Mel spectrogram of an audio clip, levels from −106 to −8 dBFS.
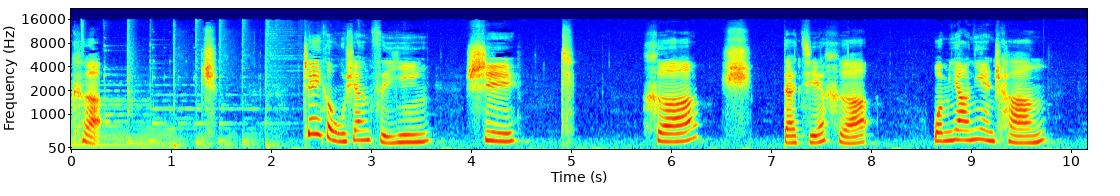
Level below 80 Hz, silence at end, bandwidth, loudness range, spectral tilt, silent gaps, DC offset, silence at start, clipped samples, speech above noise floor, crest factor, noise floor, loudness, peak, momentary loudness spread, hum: -64 dBFS; 0.4 s; 16 kHz; 3 LU; -3 dB/octave; none; under 0.1%; 0 s; under 0.1%; 37 dB; 20 dB; -60 dBFS; -23 LUFS; -6 dBFS; 13 LU; none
